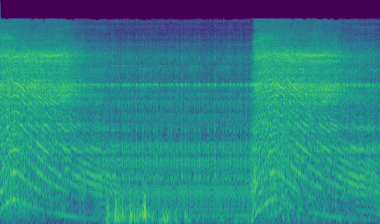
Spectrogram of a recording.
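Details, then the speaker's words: Tekno nitro buggy with a modded RB engine, box-tuned, at full throttle: a high, screaming note pulls up hard, eases off, then screams again cleanly, sounding properly tuned at wide open. "you know where your shit's supposed to sound like you know what it sounds like when you pin the thrall when you give it some full throttle"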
